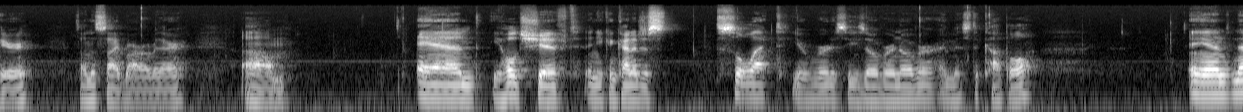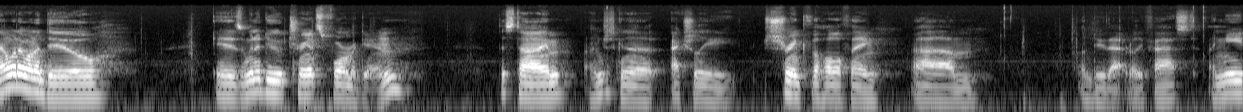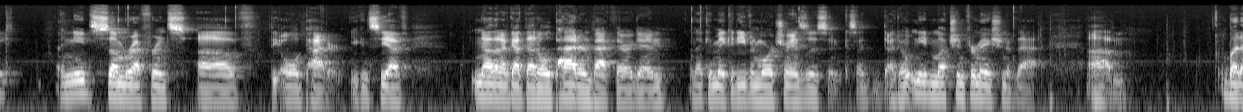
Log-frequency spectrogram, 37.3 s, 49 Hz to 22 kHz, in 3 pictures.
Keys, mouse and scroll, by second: 8.8-9.3 shift+drag, 15.7 ctrl+t, 18.1-22.1 drag, 22.6 ctrl+z, 23.9 click, 25.6 click, 26.7 click, 31.4 click, 32.4-34.6 drag.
